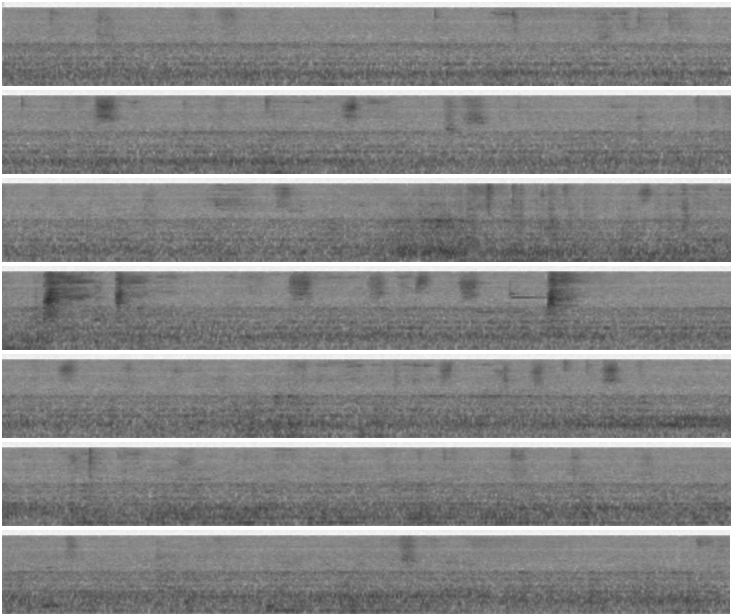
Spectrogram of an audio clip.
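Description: Keihan electric train running at speed, heard from inside a passenger car: a steady rumble of wheels on rail with a few sharp clicks. It grows louder for a couple of seconds about twelve seconds in, and a steady low hum sets in about three-quarters of the way through.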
